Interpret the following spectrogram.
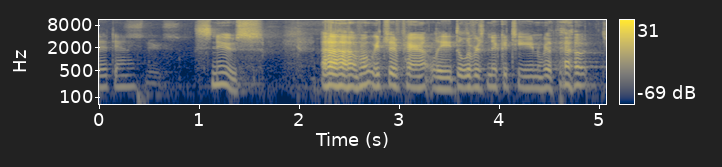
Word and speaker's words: snus: Snus.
